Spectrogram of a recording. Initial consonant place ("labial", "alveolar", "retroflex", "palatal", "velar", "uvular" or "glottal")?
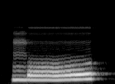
labial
